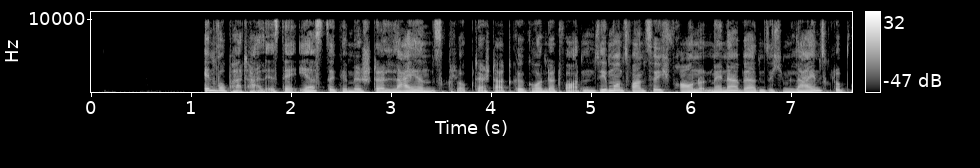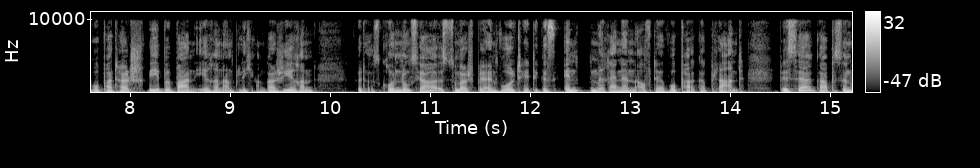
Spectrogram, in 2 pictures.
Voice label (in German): Radio Wuppertal Nachrichten gesendet; Gruendung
